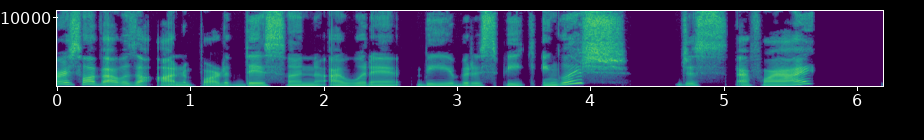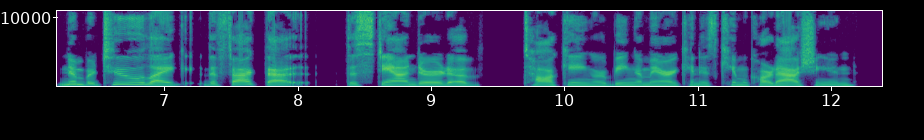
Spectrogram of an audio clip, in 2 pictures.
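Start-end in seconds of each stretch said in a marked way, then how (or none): none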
